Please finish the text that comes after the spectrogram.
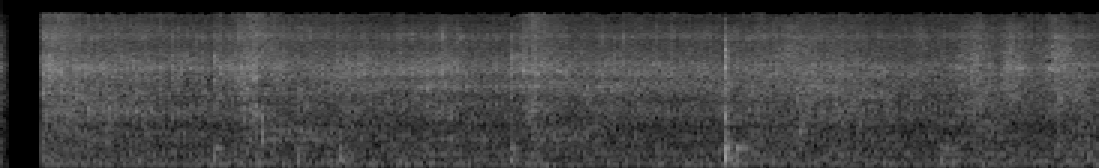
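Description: Goat meat sizzling and being stirred in a pan as it is sautéed for kosha with a little stock added, a steady frying hiss with occasional scraping clicks, close and alone without talk.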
